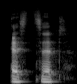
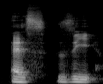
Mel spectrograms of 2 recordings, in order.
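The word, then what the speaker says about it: Eszett: The name of this letter is SZ, so SZ.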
